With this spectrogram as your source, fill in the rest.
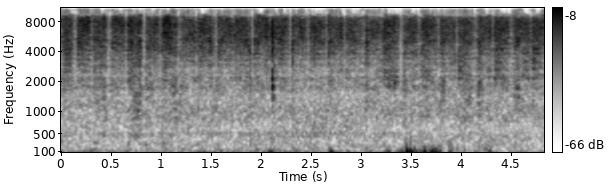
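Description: Compound is rubbed by hand into a scratch on a car bumper, a faint, soft, repetitive scrubbing that swells briefly louder near the end.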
